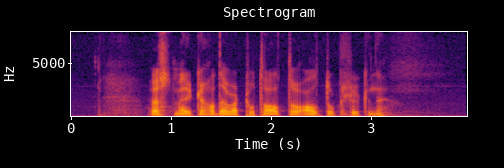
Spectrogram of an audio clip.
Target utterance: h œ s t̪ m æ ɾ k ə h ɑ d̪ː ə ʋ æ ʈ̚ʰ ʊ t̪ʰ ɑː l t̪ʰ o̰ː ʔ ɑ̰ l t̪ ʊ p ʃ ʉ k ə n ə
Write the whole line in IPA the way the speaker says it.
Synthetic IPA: h œ s t̪ m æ ɾ k ə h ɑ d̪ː ə ʋ æ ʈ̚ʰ ʊ t̪ʰ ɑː l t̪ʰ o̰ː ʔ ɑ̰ l t̪ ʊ p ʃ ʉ k ə n ə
